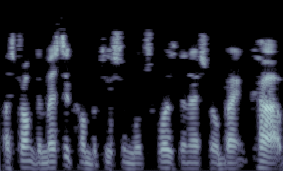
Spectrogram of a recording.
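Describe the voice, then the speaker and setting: Over noticeable background noise, a man talks very fast with an Australian accent. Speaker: radio co-host. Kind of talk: radio interview. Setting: studio.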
